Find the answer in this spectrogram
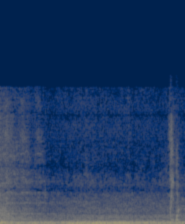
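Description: Steady low background rumble with a faint hum, outdoor ambient noise like distant traffic on a live microphone.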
